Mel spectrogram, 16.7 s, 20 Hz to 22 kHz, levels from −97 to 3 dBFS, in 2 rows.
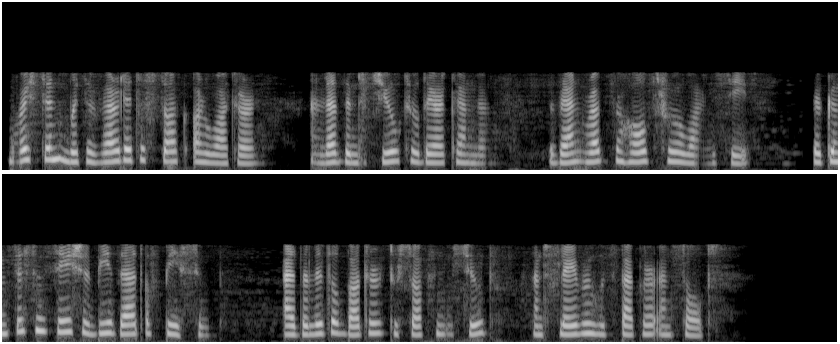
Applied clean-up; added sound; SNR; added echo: neural separator model SepFormer WHAM!.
